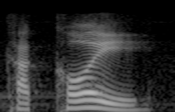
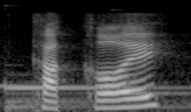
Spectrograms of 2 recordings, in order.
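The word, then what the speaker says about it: かっこいい: So you're gonna say double I's, which is, well, E basically. So kakoi, E.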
